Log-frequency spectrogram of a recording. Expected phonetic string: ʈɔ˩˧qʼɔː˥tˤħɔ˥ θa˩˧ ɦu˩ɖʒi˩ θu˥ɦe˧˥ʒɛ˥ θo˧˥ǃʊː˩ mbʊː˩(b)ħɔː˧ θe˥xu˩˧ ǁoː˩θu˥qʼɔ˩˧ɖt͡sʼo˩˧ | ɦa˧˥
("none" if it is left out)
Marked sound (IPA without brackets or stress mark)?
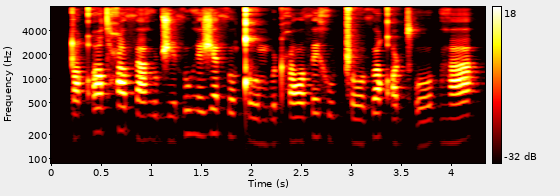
ɖ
